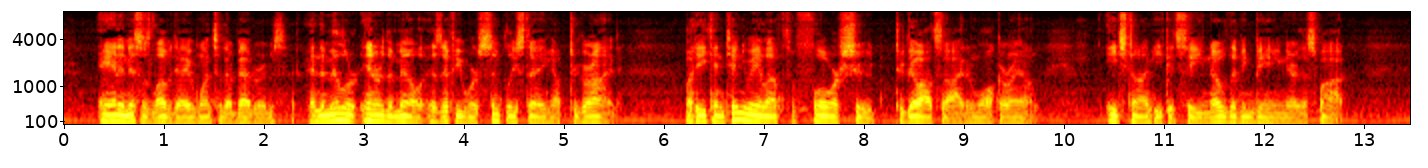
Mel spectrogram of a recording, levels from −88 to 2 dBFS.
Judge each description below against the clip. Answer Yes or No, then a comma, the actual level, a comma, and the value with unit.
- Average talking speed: No, fast, 210 wpm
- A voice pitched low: Yes, very low, 95 Hz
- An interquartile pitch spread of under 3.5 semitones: Yes, average, 2.8 semitones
